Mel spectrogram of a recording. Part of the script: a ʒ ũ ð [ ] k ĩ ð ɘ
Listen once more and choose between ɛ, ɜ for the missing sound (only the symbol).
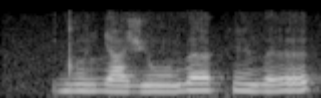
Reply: ɜ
